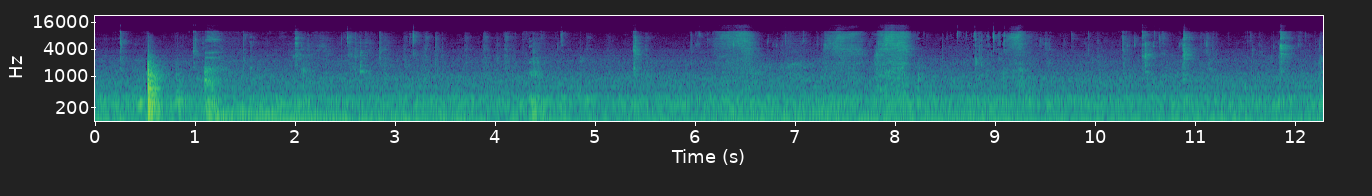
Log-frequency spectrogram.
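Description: Close-up wet chewing and smacking of sauce-coated fried chicken, with scattered light clicks of chopsticks and foil and a few short hissy slurps. A single sharp knock about half a second in.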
